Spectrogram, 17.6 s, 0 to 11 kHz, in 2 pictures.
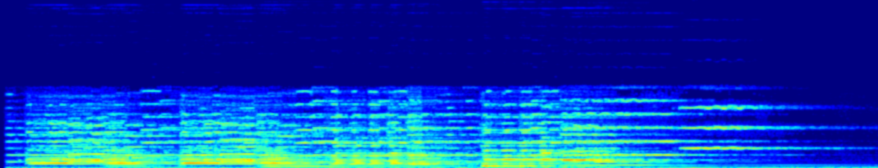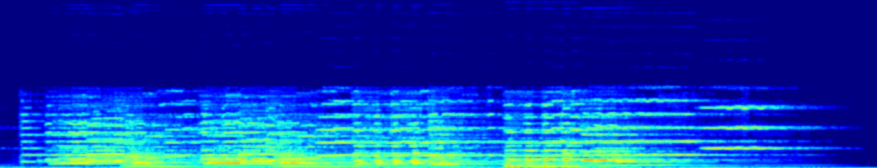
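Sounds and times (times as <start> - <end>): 
violin in a room: 0.1 - 17.1.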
